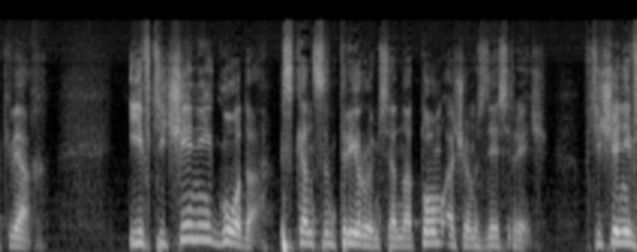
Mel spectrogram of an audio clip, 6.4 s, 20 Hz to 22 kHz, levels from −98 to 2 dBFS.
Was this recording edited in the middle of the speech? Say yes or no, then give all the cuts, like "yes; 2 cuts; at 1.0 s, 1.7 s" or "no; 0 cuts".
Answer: yes; 2 cuts; at 2.8 s, 5.1 s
